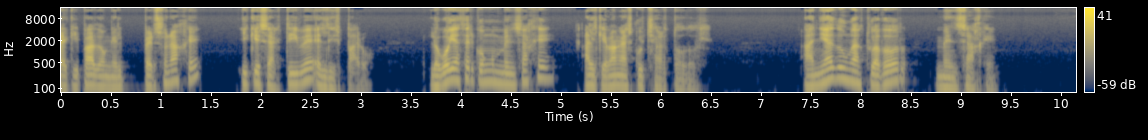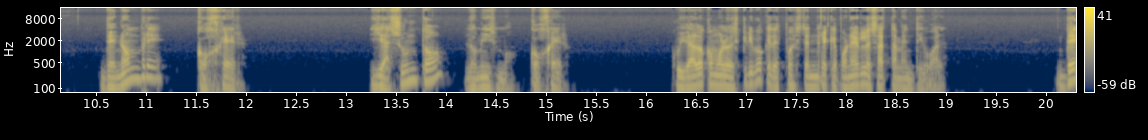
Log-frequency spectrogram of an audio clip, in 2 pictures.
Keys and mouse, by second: 7.7-10.4 middle drag, 9.0 click.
